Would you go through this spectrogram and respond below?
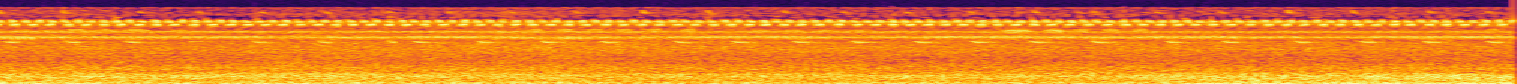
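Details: Crickets chirp in steady, high-pitched trills over a constant rush of wind in a forest on a cool summer night.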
